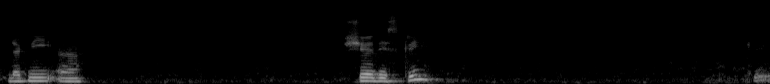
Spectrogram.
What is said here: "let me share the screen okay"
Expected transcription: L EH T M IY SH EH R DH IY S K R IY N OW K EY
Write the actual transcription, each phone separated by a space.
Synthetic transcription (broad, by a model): L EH T M IY SH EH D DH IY S K R IY N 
